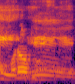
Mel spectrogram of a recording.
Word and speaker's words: pogromo: porque a los españoles nos cuesta pronunciarla porque suena como programa y no tiene nada que ver. Es sí, pogromo. Nosotros a veces hay gente que pone una R, pone pro y no es pogrom.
